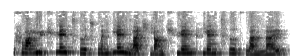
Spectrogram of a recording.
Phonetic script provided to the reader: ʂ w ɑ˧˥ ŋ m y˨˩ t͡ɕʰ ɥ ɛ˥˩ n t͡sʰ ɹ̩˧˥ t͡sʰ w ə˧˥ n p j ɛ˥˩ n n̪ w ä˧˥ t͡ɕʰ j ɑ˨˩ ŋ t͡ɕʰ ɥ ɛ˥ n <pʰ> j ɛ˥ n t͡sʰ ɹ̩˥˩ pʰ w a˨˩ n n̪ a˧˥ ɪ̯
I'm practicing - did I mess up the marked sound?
no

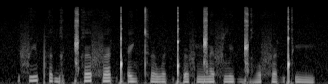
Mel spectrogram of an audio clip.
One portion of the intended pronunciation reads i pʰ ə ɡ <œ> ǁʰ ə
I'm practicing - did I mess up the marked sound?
yes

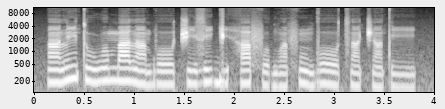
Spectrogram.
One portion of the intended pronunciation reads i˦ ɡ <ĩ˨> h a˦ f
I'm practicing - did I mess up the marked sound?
yes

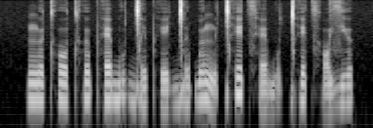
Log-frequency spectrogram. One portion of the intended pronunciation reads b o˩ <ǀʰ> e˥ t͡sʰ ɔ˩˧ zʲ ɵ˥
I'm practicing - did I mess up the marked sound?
no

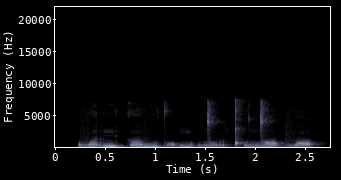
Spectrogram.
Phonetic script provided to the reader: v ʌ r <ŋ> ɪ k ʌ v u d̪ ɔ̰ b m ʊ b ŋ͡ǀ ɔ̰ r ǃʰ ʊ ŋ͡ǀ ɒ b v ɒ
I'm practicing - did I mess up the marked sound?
no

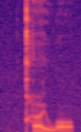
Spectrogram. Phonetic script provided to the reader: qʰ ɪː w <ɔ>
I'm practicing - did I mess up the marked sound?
no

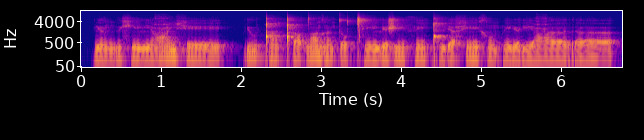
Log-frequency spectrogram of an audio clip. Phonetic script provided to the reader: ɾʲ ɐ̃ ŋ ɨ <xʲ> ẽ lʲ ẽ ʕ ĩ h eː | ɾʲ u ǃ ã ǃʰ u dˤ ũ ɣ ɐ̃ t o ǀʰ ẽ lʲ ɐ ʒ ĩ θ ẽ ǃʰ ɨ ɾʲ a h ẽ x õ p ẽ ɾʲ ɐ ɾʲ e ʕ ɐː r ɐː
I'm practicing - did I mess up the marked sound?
no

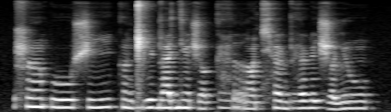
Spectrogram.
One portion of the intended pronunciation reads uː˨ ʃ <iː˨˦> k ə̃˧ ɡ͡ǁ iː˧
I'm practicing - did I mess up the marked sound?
no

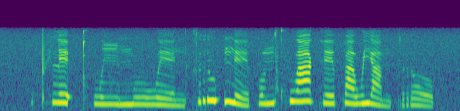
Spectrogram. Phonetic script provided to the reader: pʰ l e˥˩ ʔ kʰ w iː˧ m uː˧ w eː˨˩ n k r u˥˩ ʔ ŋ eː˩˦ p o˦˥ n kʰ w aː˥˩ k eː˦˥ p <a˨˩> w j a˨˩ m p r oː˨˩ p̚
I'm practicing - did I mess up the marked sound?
yes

